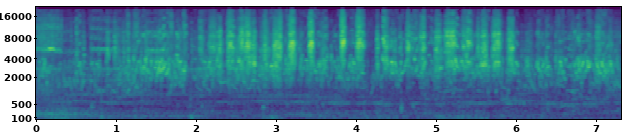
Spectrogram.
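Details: Budgies chirping in an aviary colony, with scratchy, buzzy chatter and sharp squeaks repeated rapidly, coming in loud pulsing bursts from several birds at once.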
